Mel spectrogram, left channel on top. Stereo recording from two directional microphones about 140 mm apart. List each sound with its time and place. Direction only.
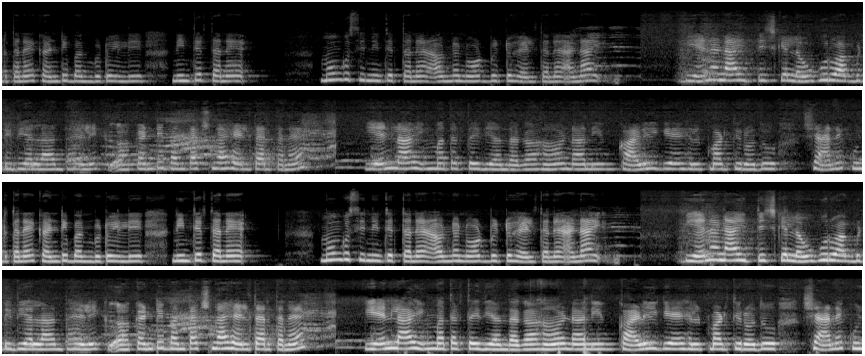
0.0 s speech: 30° right (ahead or behind)
6.8 s a woman's voice: 55° right (ahead or behind)
7.6 s a woman's voice: 40° right (ahead or behind)
9.4 s a woman's voice: 50° right (ahead or behind)
12.2 s a woman's voice: 40° right (ahead or behind)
